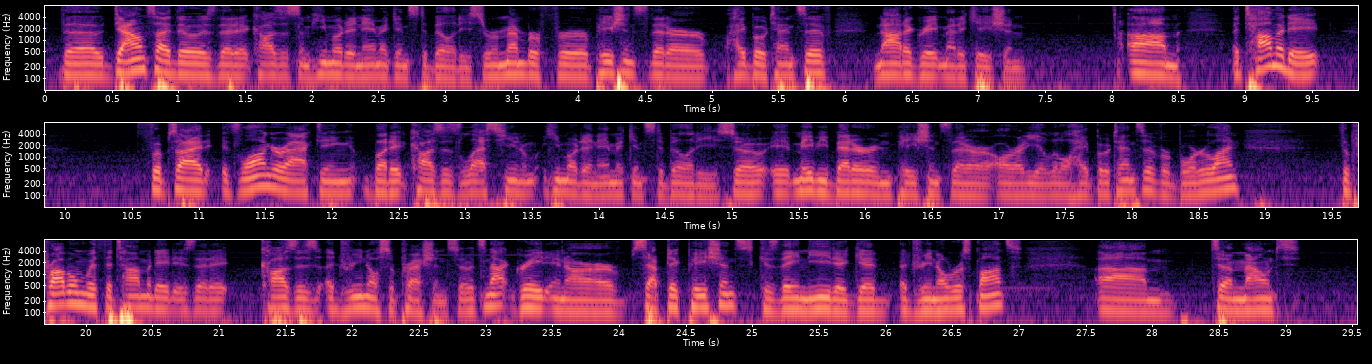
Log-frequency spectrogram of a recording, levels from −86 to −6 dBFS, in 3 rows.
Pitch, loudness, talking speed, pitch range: 120 Hz, -30 LUFS, 160 wpm, 110-130 Hz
